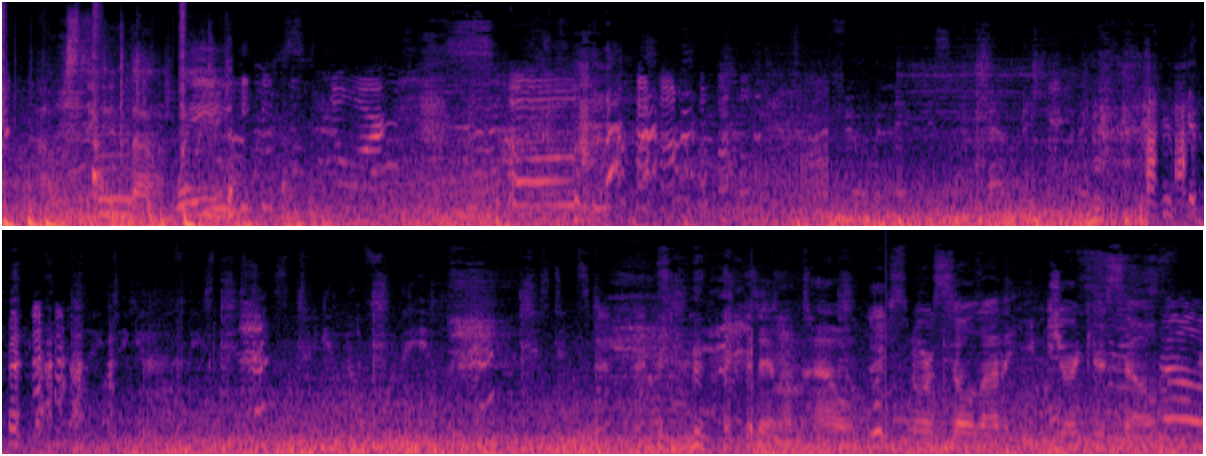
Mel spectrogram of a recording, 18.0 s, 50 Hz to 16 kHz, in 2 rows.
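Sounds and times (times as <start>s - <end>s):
background music: 0.0s - 2.5s, 3.3s - 18.0s
road rumble: 0.0s - 18.0s
teenagers laughing and chattering: 0.5s - 6.2s, 7.7s - 11.2s, 12.4s - 16.2s.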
